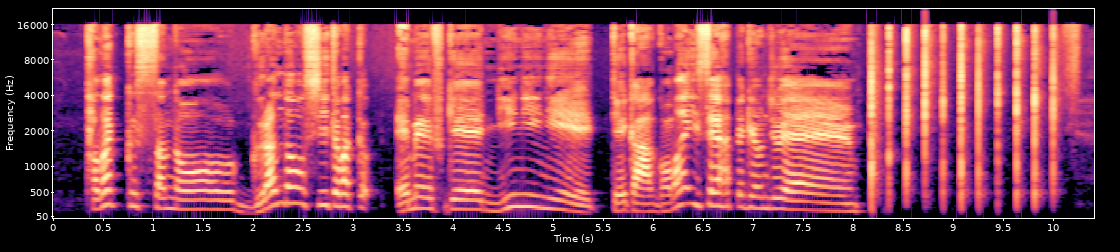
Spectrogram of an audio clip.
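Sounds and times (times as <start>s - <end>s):
speech: 0.4s - 8.2s
hand claps: 8.2s - 10.3s.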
